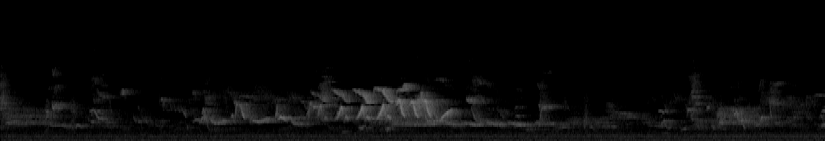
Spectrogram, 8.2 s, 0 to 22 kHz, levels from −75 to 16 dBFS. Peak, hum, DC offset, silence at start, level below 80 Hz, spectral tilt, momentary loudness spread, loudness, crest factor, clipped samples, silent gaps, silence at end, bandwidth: -24 dBFS; none; under 0.1%; 0 s; -74 dBFS; 1 dB/octave; 21 LU; -42 LUFS; 24 dB; under 0.1%; none; 0 s; 16 kHz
